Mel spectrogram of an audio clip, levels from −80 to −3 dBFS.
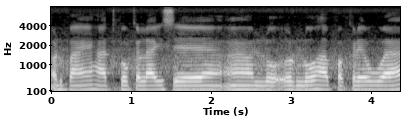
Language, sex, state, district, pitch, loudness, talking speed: Hindi, male, Bihar, West Champaran, 145 Hz, -14 LUFS, 165 wpm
